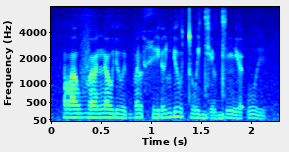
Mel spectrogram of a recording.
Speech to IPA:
lˠ i u̯ v œ n œ u̯ ɾʲ u y̯ b œ l h i ɾʲ ɔ ʎ ɾʲ u t u i̯ dʲ e l dʲ ʌ nʲ œ ʔ u i̯

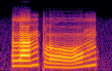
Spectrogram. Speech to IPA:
l a˦˥ ŋ p l ɔː˩˦ ŋ

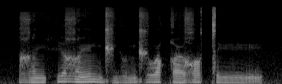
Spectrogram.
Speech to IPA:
ʁ ĩ h i ʁ ẽ n d͡ʒ i ʊ̯ n d͡ʒ oː q ɯ ʁ ɔ ǀ eː

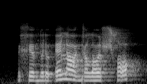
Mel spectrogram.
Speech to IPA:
xʲ ɒ ɡ ɾ ʊ ɾ ʊ ʔ ɛ l ɒː ɡʲ ɒ lˠ ʊː ʃ sˤ ʊ

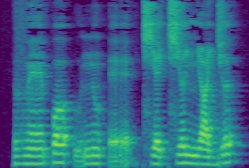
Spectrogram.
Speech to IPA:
v ɛ̃ p ɔ ʔ ṵ n ũ ʔ ɛ̰ | t͡ɕ ɛ t͡ɕ ə ɲ ɑ ɟ ə

